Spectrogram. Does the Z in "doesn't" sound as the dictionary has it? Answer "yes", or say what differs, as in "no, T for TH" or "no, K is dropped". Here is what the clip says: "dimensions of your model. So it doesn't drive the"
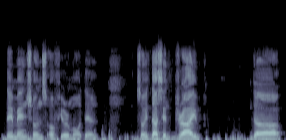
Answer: no, S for Z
